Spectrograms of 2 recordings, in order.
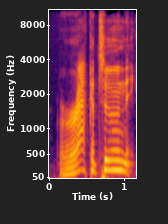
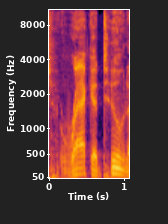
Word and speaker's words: Rakuten: Put 20 dancing robots in the stands ahead of their Nippon professional baseball game against the Rakuten Eagles on July 7th. – I don't think it's Rakuten. I don't think it rhymes with Saskatoon.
